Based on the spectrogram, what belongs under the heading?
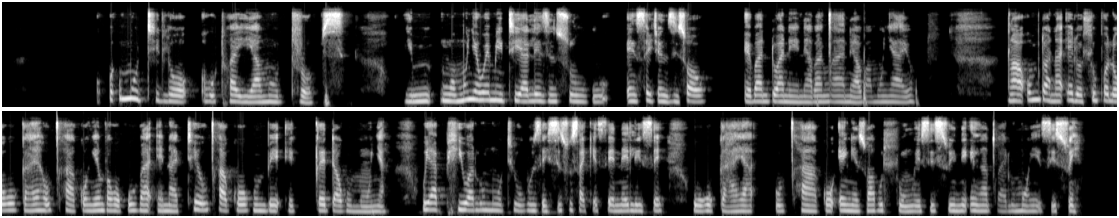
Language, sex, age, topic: North Ndebele, female, 36-49, health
